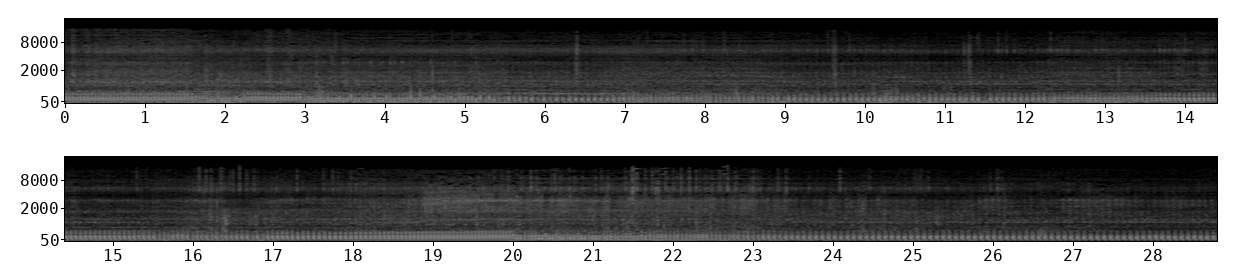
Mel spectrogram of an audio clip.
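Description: Motorcycle engine running under way, heard from the bike itself; its note climbs and then drops off about two-thirds of the way in as the bike slows, settling into a steady, even beat near the end.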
